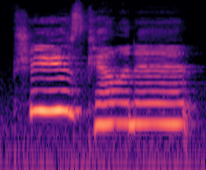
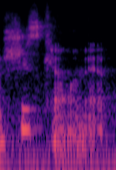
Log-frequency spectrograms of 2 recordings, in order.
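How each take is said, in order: First: She's killing it said much higher and slower; high, slow, proud She's killing it; proud exclaim. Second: She's killing it breathed out in a whisper; hushed, admiring She's killing it. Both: Real, not acted.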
